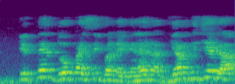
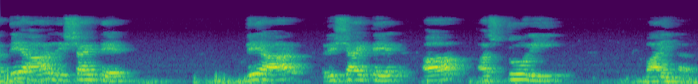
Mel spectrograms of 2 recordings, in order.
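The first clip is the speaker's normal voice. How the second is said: slow dictation; 4 semitones lower, much slower than usual. Shown as a demonstration. Teacher writing the example.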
